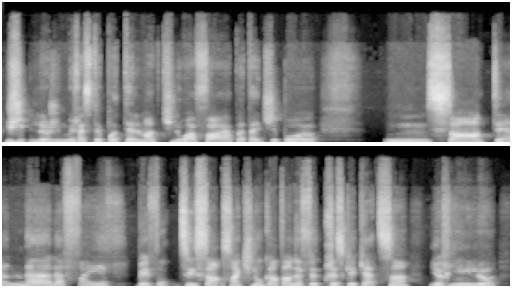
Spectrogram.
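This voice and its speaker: A woman with a Quebec French accent, a runner telling a guest's stories in a casual interview, animated and full of restarts. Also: a little high, normal speed.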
